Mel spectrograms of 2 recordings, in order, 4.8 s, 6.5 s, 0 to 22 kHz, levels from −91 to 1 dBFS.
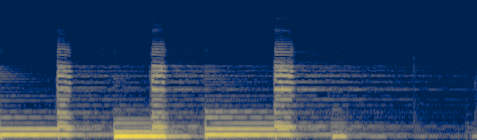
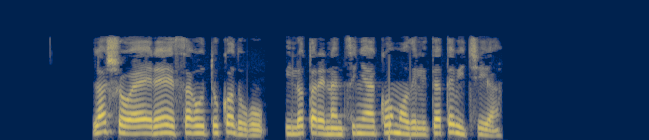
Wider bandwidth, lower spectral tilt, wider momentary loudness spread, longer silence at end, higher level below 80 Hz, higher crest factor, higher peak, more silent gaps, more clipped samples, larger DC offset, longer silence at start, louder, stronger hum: second, 5 kHz vs 7.8 kHz; first, -10.5 dB/octave vs -4.5 dB/octave; first, 20 LU vs 9 LU; second, 1.3 s vs 1.5 s; first, -48 dBFS vs -58 dBFS; about the same, 14 dB vs 16 dB; about the same, -2 dBFS vs -2 dBFS; second, none vs 2.70-2.85 s; neither; neither; second, 0 s vs 0.95 s; about the same, -16 LUFS vs -17 LUFS; neither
